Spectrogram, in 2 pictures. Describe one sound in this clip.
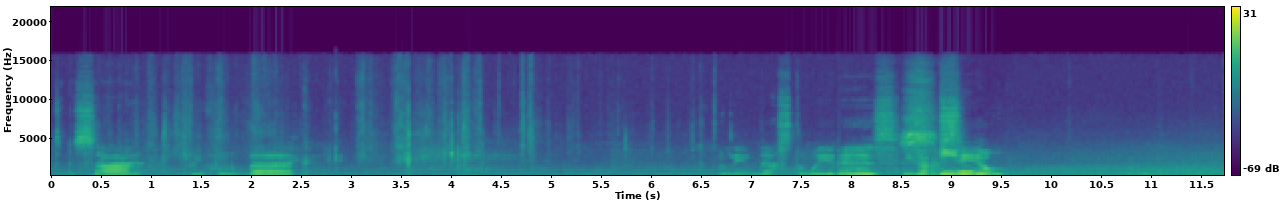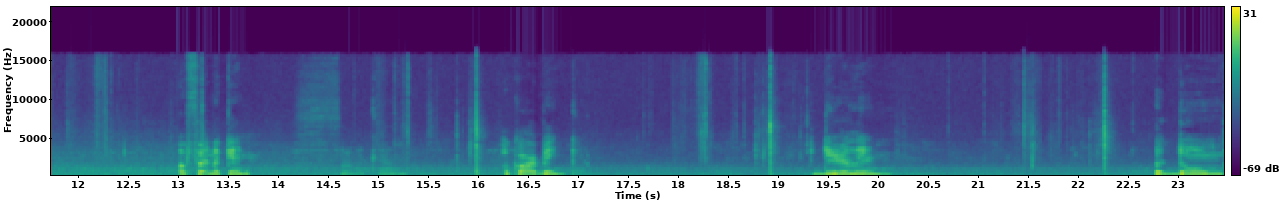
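Playing cards rustle and slide against each other in someone's hands.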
